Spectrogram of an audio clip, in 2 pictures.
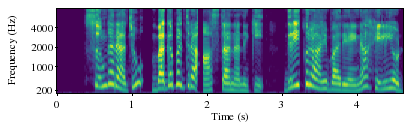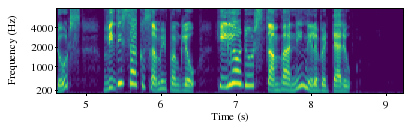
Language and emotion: Telugu, neutral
